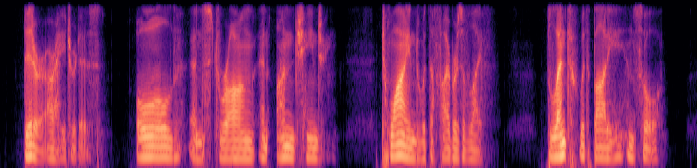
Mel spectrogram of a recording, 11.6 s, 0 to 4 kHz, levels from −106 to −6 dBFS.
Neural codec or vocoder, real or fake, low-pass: none; real; 3.6 kHz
